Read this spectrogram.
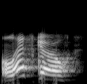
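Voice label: round losing, professional female; Counter Strike Model Pack; CS:GO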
